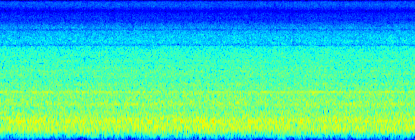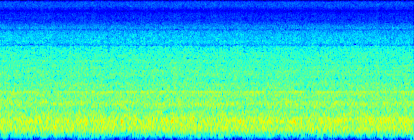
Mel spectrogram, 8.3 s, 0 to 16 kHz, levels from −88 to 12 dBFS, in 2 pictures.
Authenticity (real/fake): fake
